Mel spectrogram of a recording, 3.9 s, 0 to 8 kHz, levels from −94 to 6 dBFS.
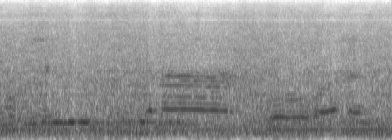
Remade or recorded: remade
